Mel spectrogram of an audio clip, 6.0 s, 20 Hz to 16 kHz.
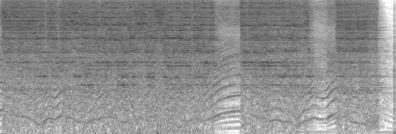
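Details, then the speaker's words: Old Allen Air pneumatic sander after repair with 4 new O-rings: high hissing grind on an aluminum weld with 24-grit disc, pitch dips when pressed then recovers; holds speed under load, previously wouldn't grind at all. "oh yeah and there we have it one restored refreshed air sander obviously that bum o-ring was the problem now it's working fine"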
